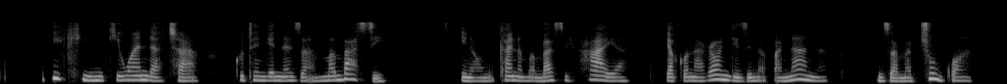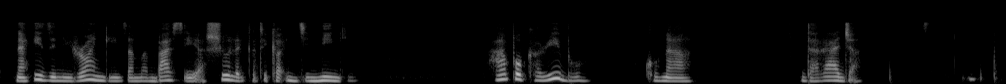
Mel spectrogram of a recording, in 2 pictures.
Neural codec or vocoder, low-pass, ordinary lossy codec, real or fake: codec, 16 kHz in and 24 kHz out, 0.9 kbps, LongCat-Audio-Codec, four codebook decoder; 7.2 kHz; MP3, 48 kbps; fake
